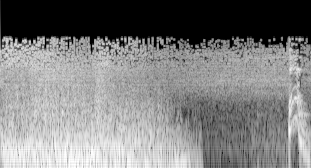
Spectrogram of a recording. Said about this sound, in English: what was that noise? It sounded like an explosion.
